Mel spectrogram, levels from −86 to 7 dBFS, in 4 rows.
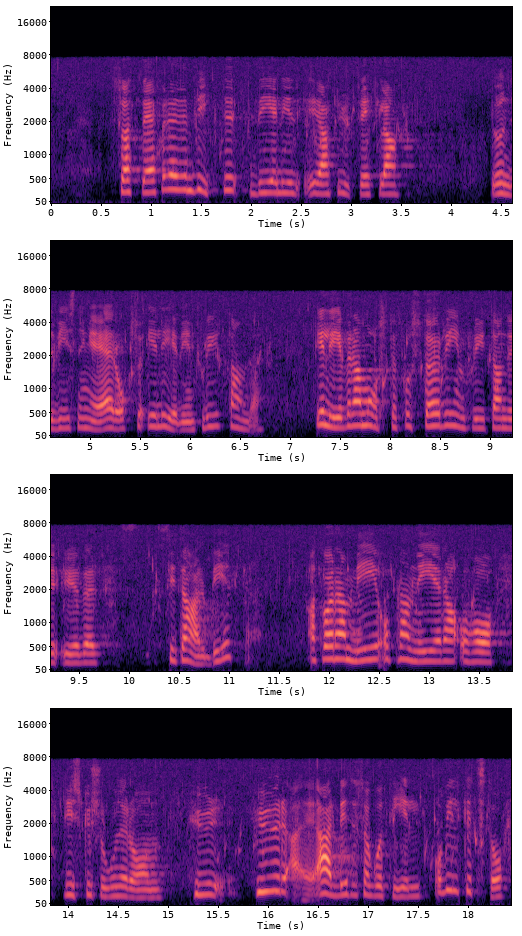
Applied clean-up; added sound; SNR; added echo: neural mask model Resemble Enhance denoiser.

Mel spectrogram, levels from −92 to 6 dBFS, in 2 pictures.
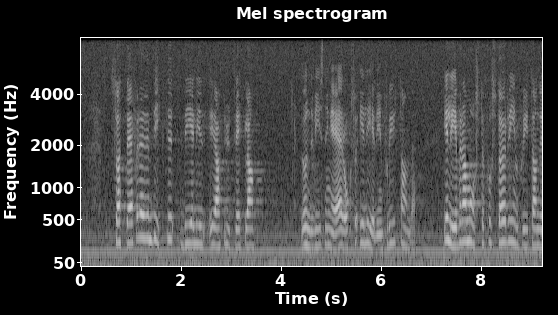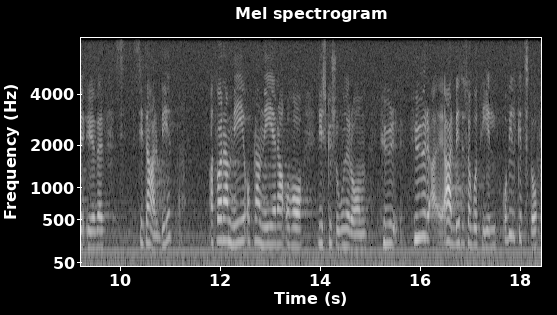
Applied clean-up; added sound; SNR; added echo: none; none; none; none.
